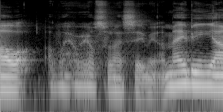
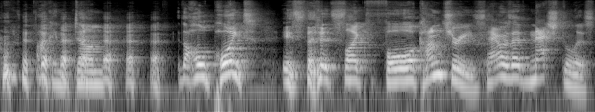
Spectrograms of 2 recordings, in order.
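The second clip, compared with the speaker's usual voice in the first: annoyed retort; 7 semitones higher, 5 dB louder than usual. Retold or imitated. Retorting the sister's comment.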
